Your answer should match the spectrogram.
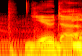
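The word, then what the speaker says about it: ユダ: Judas and went, "No, that's just the name Yuda." Yeah. Like that's not Judas. Like I know that's how it be pronounced in Japanese, but there's part of me that was like, "No."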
